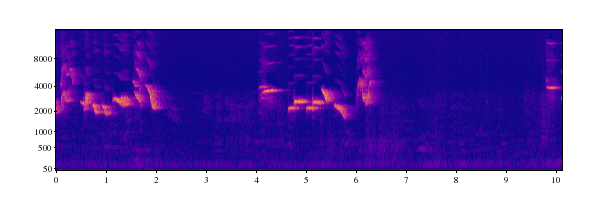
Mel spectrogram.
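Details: Caged Oriental magpie-robin after a wet bathing, holding one perch while flaring its wings and pouring out learned fill-in phrases: loud, clear whistled runs that slide up and down, delivered in bursts with short pauses between phrases.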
